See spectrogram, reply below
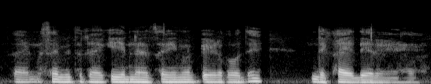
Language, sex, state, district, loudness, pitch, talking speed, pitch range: Hindi, male, Punjab, Pathankot, -16 LUFS, 110 Hz, 165 wpm, 105-115 Hz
